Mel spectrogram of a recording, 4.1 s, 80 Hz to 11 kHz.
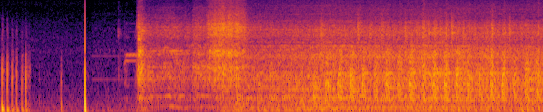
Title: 96 Tahoe rod knocking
